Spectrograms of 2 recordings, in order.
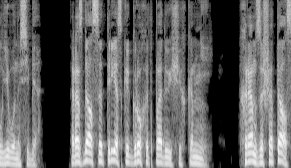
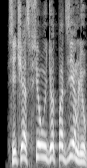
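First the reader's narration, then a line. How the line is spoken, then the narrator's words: Shouting. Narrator (Russian): крикнул Энгель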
